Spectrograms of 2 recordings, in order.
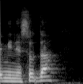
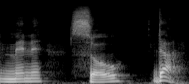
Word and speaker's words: Minnesota: ¿Cómo se dice Minnesota? Minnesota. Mene. Y como E, fíjate que la I suena igual que la E. Minnesota. T como R. Suave.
